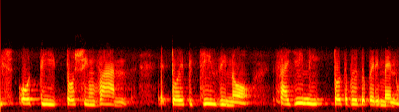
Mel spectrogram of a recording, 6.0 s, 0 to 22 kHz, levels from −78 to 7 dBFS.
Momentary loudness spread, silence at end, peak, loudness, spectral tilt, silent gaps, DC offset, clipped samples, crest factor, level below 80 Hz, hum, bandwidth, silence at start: 8 LU; 0 s; 0 dBFS; -18 LUFS; -6 dB/octave; none; under 0.1%; under 0.1%; 18 dB; -68 dBFS; none; 4 kHz; 0 s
